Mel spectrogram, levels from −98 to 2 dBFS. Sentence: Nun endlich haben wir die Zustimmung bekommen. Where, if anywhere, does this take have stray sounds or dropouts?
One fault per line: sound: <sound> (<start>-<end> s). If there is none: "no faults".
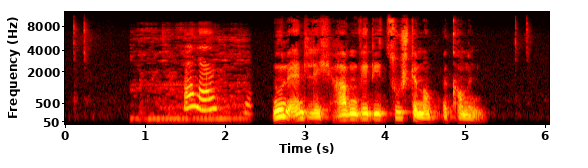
sound: laugh (0.8-2.4 s)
